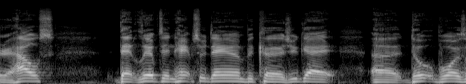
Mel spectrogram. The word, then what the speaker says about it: Amsterdam: now what happened to Hamsterdam I by the way it's Amsterdam but one under little dope boy is pronounced it Hamsterdam so it just became known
